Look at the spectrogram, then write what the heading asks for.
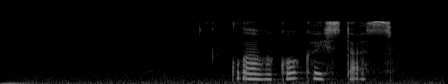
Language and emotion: Russian, neutral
